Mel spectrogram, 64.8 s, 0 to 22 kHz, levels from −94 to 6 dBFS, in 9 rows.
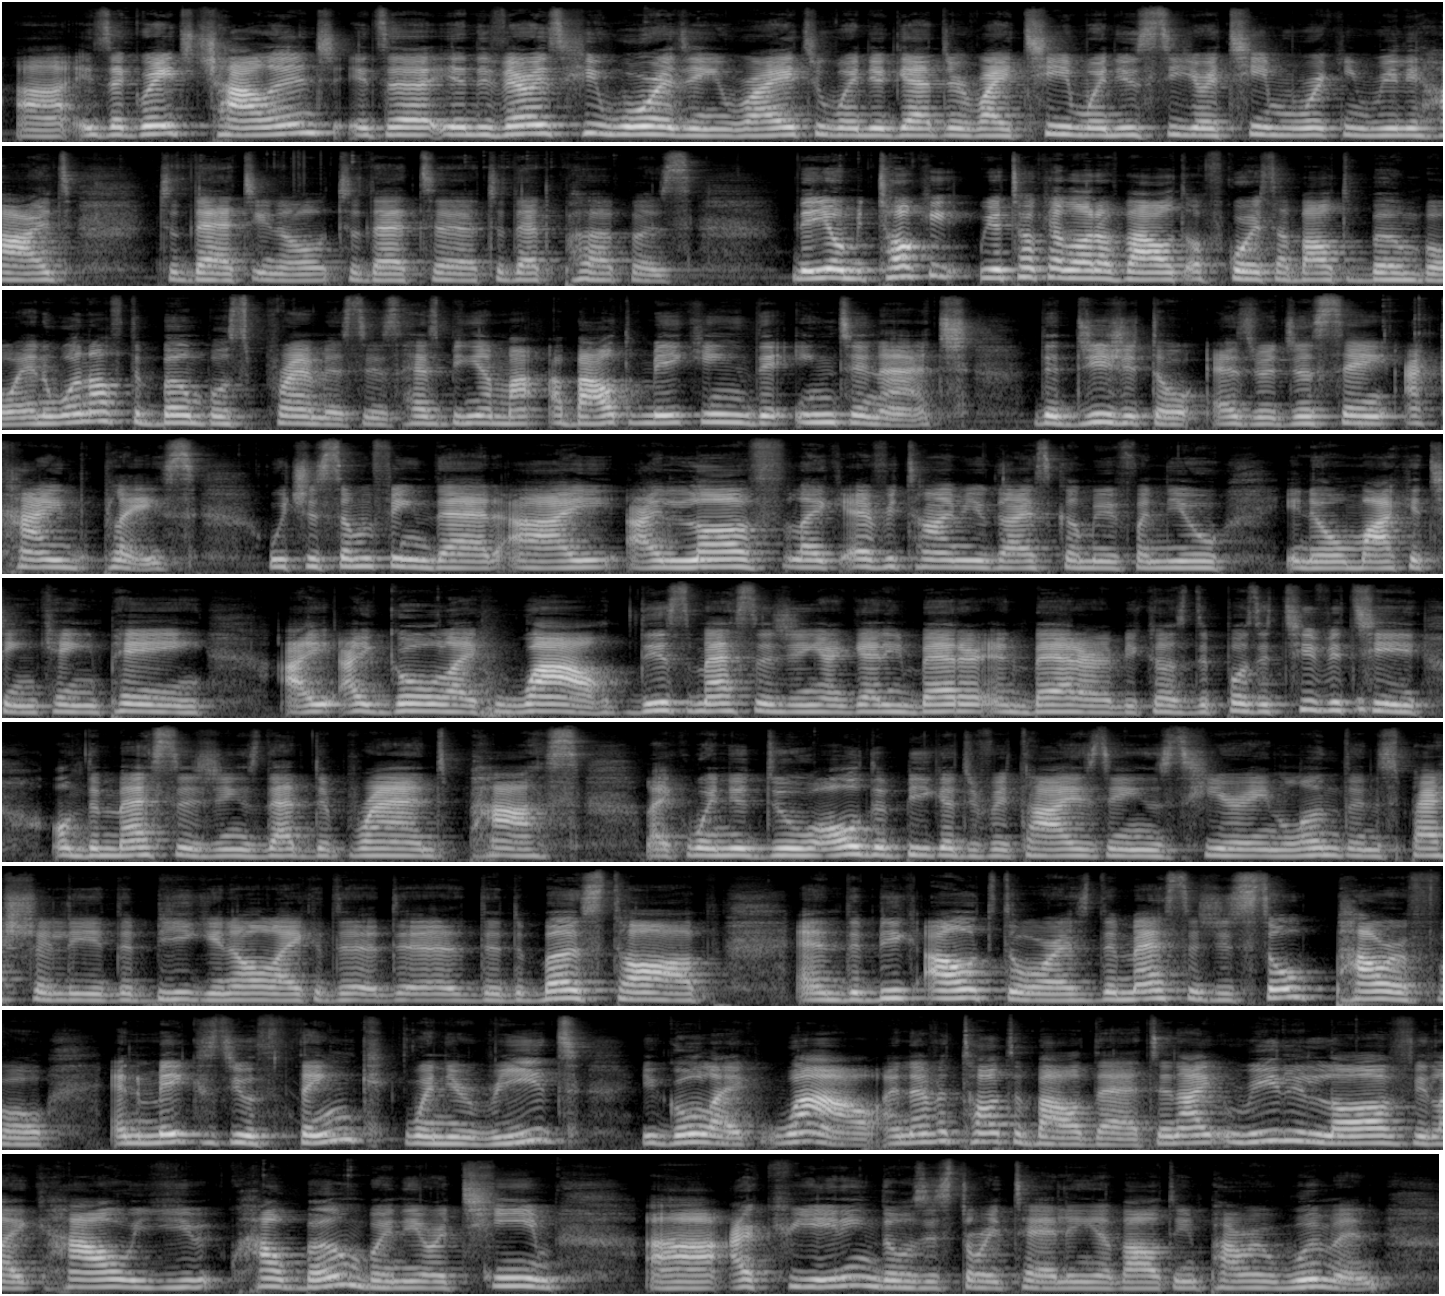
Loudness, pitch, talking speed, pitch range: -22 LUFS, 200 Hz, 170 wpm, 185-215 Hz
